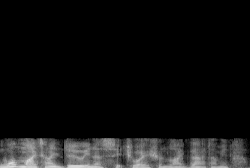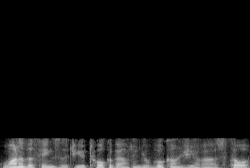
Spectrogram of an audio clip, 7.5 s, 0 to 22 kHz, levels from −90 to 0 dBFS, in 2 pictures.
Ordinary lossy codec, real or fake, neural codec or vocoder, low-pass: AAC, 16 kbps; real; none; 7.2 kHz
